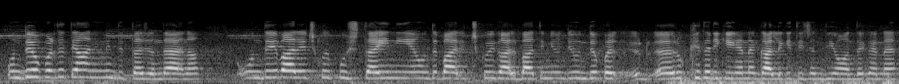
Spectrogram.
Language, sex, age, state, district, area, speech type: Dogri, female, 18-30, Jammu and Kashmir, Jammu, rural, spontaneous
